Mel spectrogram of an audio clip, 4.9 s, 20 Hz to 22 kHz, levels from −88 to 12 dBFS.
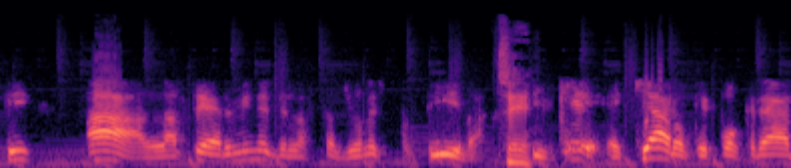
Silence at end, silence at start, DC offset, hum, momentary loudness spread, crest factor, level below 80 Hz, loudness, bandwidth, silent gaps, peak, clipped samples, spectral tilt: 0 s; 0.05 s; under 0.1%; none; 13 LU; 16 dB; -56 dBFS; -21 LUFS; 15 kHz; none; -4 dBFS; under 0.1%; -6 dB/octave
